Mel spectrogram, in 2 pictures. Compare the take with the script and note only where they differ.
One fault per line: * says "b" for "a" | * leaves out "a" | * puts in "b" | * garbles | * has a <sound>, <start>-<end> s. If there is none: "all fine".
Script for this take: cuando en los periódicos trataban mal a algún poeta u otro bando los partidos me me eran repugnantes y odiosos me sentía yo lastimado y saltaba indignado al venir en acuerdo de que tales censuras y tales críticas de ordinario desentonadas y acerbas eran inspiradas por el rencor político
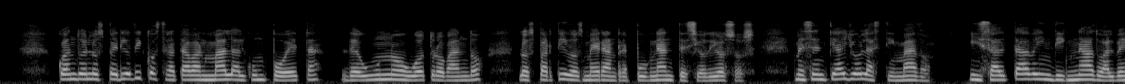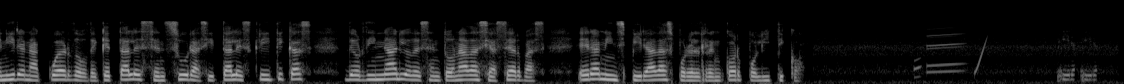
* puts in "de uno"
* leaves out "me"
* has a chirp, 20.4-21.1 s
* has a laugh, 21.8-22.2 s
